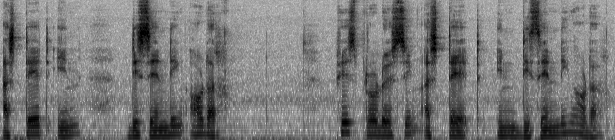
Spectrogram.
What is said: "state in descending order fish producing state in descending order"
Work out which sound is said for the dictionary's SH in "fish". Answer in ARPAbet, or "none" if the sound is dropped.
S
